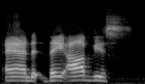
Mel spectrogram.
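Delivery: usual speaking voice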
